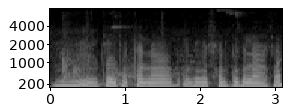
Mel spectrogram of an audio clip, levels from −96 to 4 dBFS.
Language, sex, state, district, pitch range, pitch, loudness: Bengali, male, West Bengal, North 24 Parganas, 135-150 Hz, 135 Hz, -39 LUFS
